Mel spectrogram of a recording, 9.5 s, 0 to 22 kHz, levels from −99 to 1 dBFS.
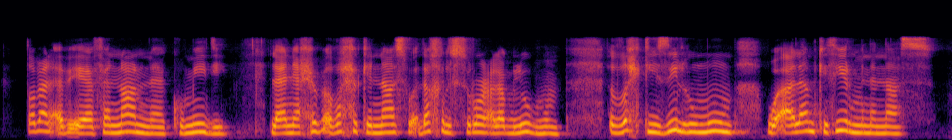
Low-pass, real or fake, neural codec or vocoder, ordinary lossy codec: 7.2 kHz; real; none; none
